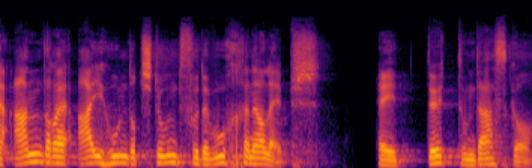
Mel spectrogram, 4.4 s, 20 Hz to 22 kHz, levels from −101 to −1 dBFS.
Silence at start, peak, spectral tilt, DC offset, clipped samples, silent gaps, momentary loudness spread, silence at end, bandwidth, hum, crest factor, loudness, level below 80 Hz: 0 s; -8 dBFS; -5.5 dB/octave; under 0.1%; under 0.1%; none; 7 LU; 0 s; 11.5 kHz; none; 18 dB; -26 LUFS; -62 dBFS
